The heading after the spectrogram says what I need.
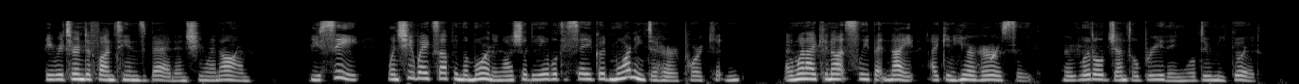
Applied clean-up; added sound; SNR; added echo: neural mask model DeepFilterNet 3.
